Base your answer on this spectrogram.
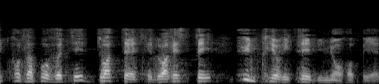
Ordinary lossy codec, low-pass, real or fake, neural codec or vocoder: AAC, 24 kbps; 5.4 kHz; real; none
